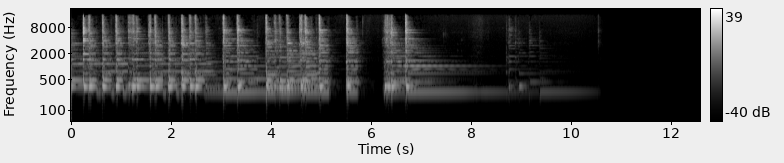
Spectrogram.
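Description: High-G ukulele strummed in a quick, even rhythm, then slowing to a few strums. It ends on one chord that rings out for about four seconds and then cuts off.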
